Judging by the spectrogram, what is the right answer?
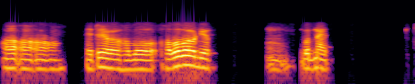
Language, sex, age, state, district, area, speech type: Assamese, male, 18-30, Assam, Dibrugarh, urban, conversation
